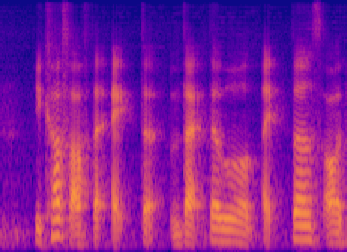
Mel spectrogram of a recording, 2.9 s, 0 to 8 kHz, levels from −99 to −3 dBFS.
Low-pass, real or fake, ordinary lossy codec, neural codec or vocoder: none; fake; none; codec, 16 kHz, 0.3 kbps, FocalCodec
